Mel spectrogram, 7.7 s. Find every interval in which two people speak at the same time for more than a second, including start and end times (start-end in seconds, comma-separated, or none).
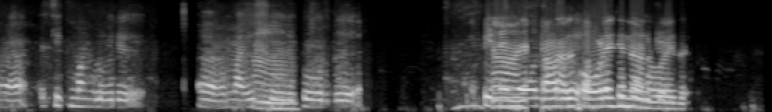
5.0-6.8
